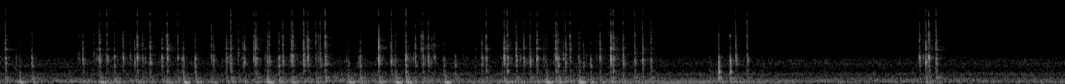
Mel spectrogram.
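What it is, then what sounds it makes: Plastic mechanical keyboard being typed on. Both hands type with their fingertips on a white 60% Anne Pro 2 mechanical keyboard with plastic keycaps and a changing RGB light. Quick, short, bright keystroke clicks come in a dense run for about six seconds, then thin to brief bursts near seven and nine seconds. A steady low rumble sits underneath throughout.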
